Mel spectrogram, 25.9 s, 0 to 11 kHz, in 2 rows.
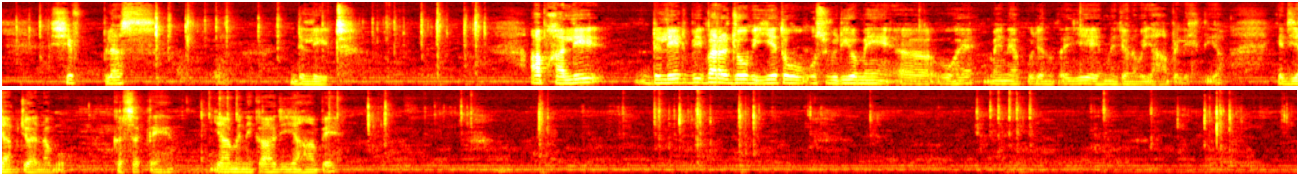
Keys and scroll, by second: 0.7 t, 3.0 space, 3.5 shift+d, 4.8 e, 16.5 space, 18.2 Home, 19.4-21.0 typing, 22.6 BackSpace, 24.7-25.9 typing.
